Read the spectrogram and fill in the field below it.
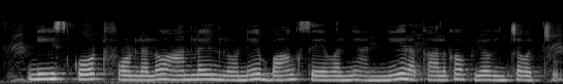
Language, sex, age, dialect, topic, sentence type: Telugu, female, 18-24, Southern, banking, statement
